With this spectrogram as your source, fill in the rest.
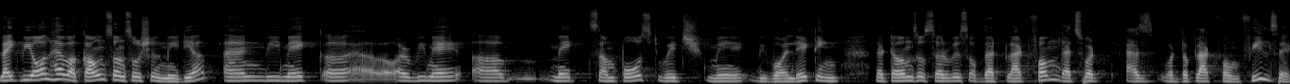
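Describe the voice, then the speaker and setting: A man with an Indian accent and a high pitch speaks at a fairly slow pace with ordinary pitch variation, on a very clean recording with a silent background. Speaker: postdoctoral researcher. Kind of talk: conference talk. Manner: halting, many fillers.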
